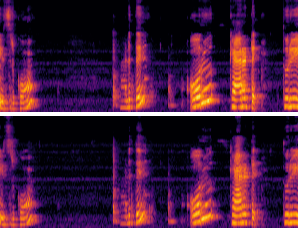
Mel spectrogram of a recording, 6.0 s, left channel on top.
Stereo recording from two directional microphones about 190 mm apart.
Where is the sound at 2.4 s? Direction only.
20° left (ahead or behind).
